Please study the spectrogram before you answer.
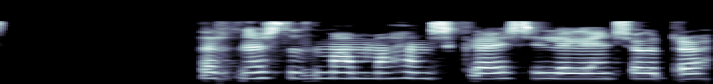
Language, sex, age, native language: Icelandic, female, 11, Icelandic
